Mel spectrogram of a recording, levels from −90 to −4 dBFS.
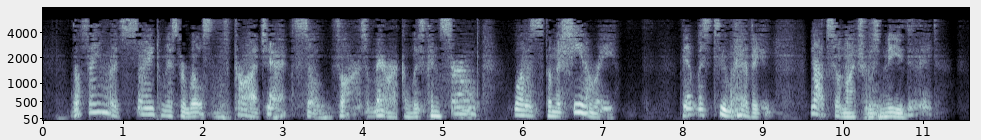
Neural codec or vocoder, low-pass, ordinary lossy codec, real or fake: codec, 44.1 kHz, 0.9 kbps, DAC; 7.2 kHz; MP3, 24 kbps; fake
